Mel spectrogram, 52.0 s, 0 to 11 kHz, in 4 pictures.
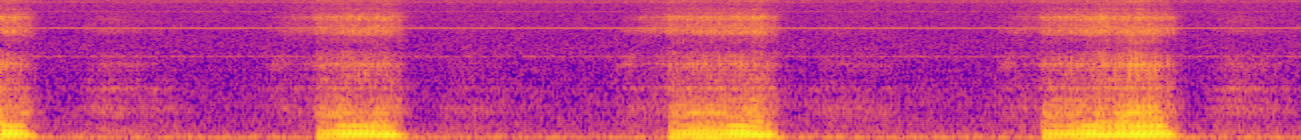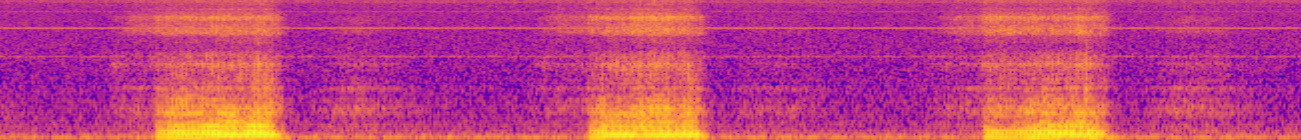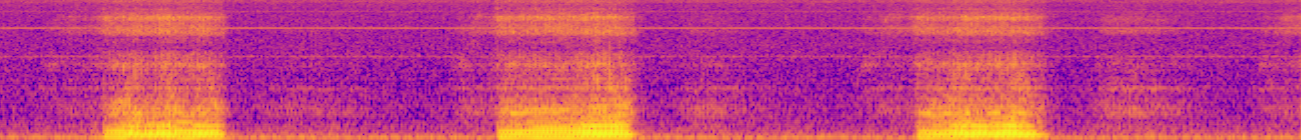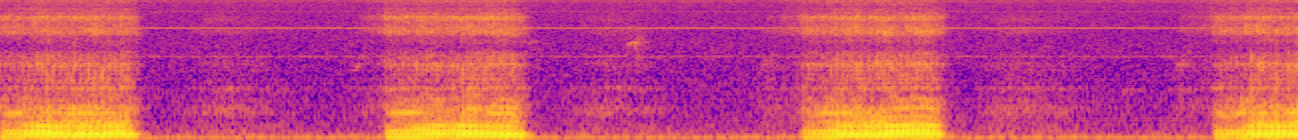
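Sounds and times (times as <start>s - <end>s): woman snoring: 0.0s - 1.8s, 2.6s - 4.2s, 6.2s - 7.9s, 10.0s - 12.8s, 14.1s - 16.8s, 18.4s - 20.2s, 22.3s - 25.2s, 26.6s - 28.4s, 30.5s - 33.5s, 34.6s - 37.8s, 38.6s - 41.7s, 42.5s - 45.7s, 46.6s - 49.8s, 50.8s - 52.0s.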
